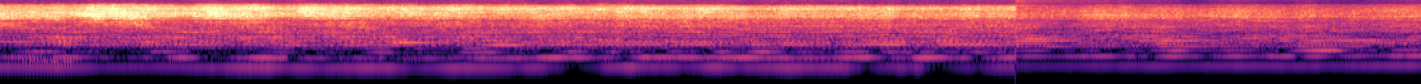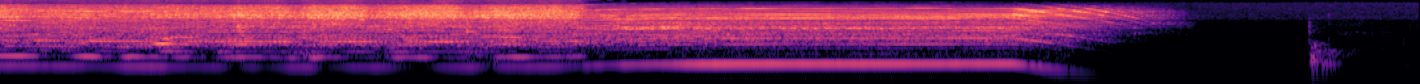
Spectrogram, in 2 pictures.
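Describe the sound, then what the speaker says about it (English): A steady, loud power sander whirs over an engraved knife handle surface, its tone shifting partway through before spinning down to silence near the end, followed by a brief knock. "I use a hard brush to scrub any remaining ash out and then quickly sand the surface clean."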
